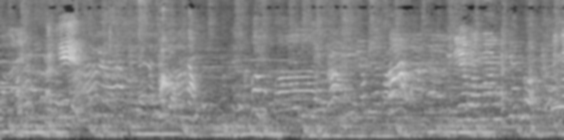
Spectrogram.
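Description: A children's action song playing, with a bass line of held notes under a sung melody, and young children's voices singing and calling along with it.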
